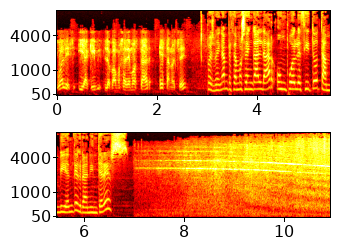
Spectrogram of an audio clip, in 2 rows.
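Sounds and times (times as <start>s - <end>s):
speech: 0.1s - 7.1s
airplane engine roar with a thin high whine: 7.0s - 10.9s.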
